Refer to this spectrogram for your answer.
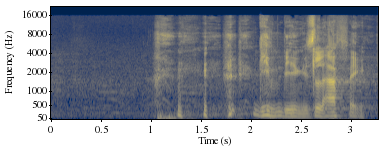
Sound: laughter

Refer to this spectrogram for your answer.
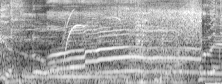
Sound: Pooh Screaming

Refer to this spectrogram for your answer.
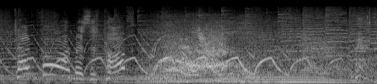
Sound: siren blaring; panting

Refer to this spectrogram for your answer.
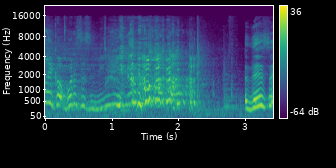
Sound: people laughing

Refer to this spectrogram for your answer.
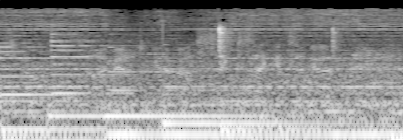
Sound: FM radio playing

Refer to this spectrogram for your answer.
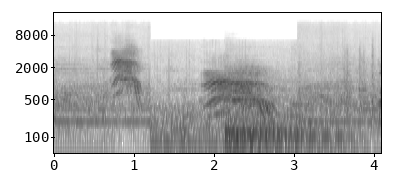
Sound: screams

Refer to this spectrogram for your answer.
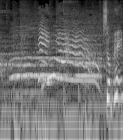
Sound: cheers

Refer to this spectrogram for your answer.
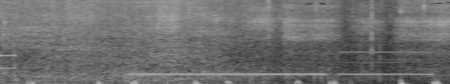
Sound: phone tone

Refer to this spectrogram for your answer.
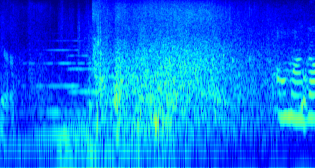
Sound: water splashing

